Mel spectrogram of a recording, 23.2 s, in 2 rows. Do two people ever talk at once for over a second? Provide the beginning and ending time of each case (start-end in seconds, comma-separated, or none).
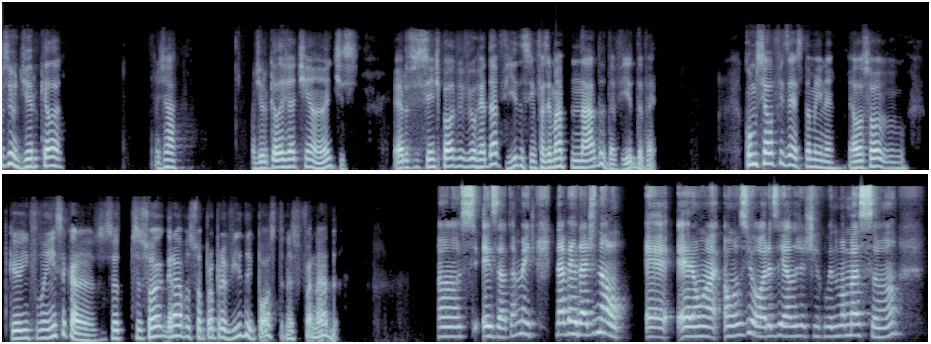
none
